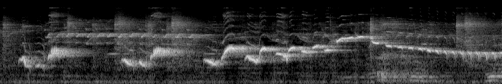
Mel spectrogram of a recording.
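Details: White-rumped shama singing a melodic run of short rising whistles, then a long whistled note that slides slowly downward with a slight warble.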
